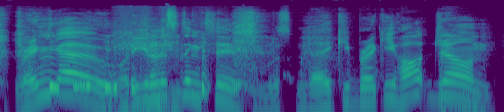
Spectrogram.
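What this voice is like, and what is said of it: Put-on British accent. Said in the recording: “Whenever you get so excited, you always pop into a British accent.”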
